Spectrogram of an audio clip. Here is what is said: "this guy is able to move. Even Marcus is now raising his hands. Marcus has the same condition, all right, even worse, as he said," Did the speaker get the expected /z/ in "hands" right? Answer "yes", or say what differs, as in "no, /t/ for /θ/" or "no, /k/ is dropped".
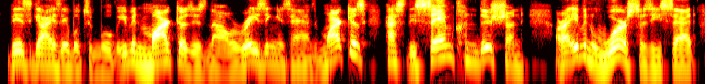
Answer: yes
